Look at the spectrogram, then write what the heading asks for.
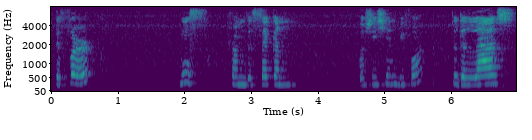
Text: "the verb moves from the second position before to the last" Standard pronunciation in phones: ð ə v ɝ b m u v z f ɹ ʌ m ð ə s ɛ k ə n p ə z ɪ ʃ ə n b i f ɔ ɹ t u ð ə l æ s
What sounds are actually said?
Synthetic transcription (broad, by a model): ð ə f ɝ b m u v f ɹ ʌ m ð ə s ɛ k ə n p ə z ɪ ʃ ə n b i f ɔ ɹ t u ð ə l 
